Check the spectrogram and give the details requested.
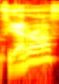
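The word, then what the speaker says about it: Fedorov: the only ones to call him fed off and he said that's the proper Russian pronunciation he was absolutely right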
